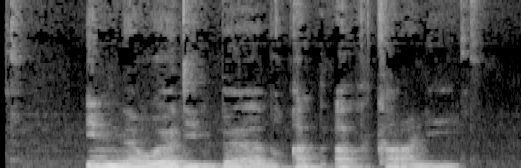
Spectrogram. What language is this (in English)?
Arabic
